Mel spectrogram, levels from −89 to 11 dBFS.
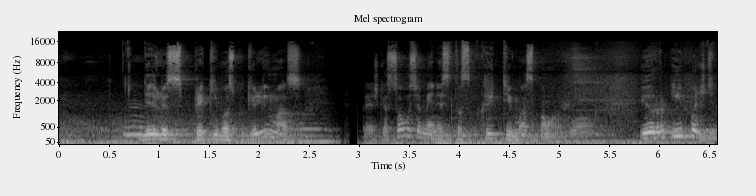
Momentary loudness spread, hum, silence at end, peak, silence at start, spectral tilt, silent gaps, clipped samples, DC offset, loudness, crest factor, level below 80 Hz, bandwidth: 18 LU; none; 0 s; -14 dBFS; 0 s; -5 dB/octave; none; under 0.1%; under 0.1%; -30 LUFS; 16 dB; -38 dBFS; 16.5 kHz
